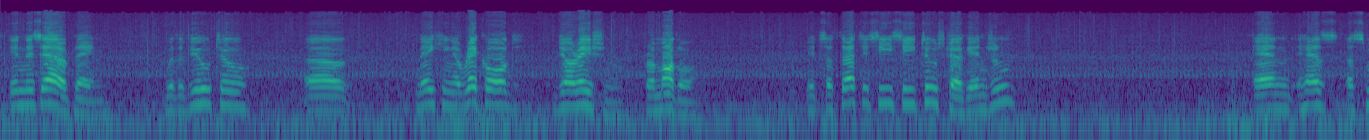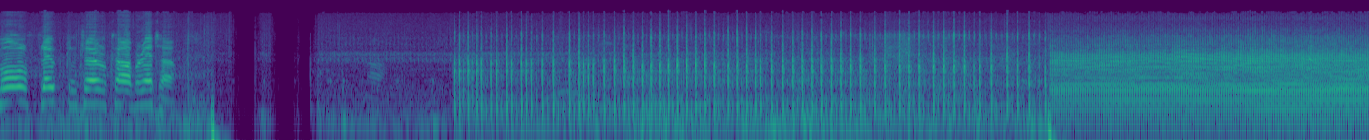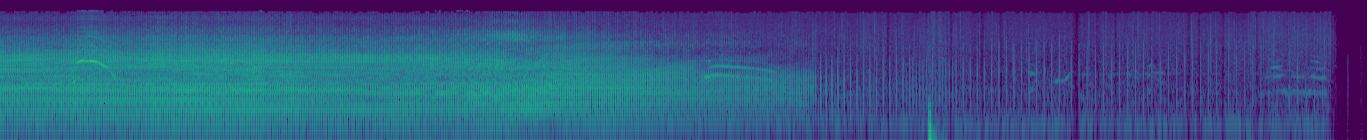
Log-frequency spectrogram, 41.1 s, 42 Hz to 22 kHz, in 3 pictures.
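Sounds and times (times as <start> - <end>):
model aeroplane engine running: 16.8 - 39.2.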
